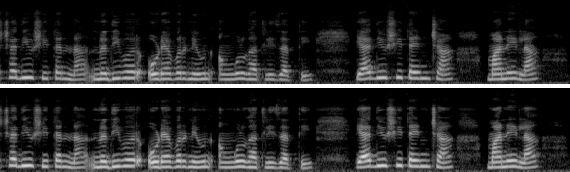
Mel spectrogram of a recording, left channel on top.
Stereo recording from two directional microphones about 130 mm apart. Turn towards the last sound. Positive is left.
turn(degrees=-25)  # may be behind; listen again after turning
